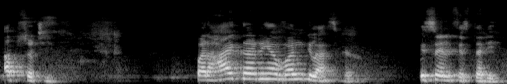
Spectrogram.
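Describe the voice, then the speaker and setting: High-voiced joking teacher. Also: male voice, slow pace. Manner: joking, lively, mimics students. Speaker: coaching teacher. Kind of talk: classroom talk to students. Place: classroom. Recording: echoey classroom with faint noise.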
